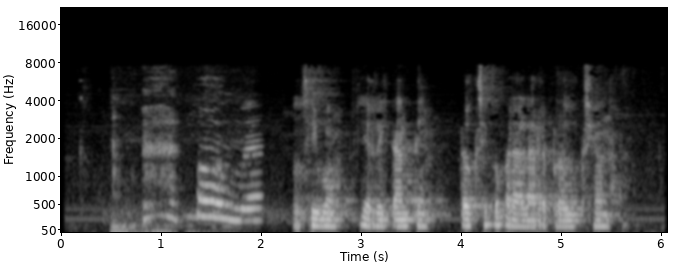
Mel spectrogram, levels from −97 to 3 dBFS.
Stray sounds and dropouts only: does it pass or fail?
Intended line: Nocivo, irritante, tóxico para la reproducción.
fail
